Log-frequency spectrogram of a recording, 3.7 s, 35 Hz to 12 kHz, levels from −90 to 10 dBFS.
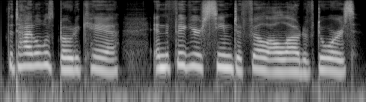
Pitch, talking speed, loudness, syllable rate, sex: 235 Hz, 230 wpm, -16 LUFS, 6.4 syllables/s, female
